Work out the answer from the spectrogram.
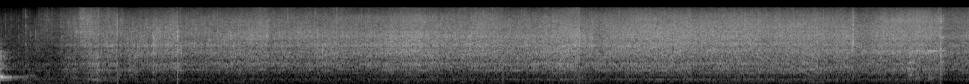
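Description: Chopped tomatoes dropped into hot oil with frying shallots and green chillies in a stainless steel pan, sizzling steadily. The sizzle swells about a second in and holds, with a few light crackles.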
